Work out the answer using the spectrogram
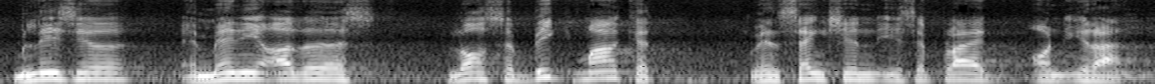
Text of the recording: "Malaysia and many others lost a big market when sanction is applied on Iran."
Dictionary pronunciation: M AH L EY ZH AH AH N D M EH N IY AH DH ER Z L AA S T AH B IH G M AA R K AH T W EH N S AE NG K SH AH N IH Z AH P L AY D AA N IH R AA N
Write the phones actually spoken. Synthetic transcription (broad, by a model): M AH L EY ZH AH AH N M EH N IY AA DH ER S L AA S AH B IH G M AA K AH T W EH N S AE NG K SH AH N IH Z AH P L AY D AA N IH R AA N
